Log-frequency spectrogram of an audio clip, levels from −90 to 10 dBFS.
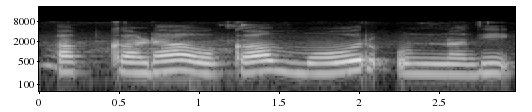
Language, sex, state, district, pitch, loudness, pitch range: Telugu, female, Andhra Pradesh, Annamaya, 230 Hz, -15 LUFS, 215-245 Hz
